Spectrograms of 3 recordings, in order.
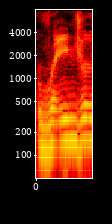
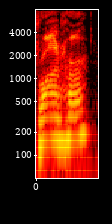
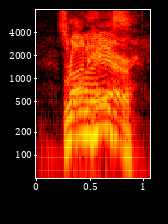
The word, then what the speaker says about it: Ranger: It's not Ranger Suarez. It's Ron-Hair. Ron-Hair. Uh You have to roll your r's. Ron-Hair.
